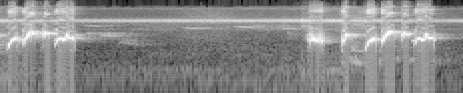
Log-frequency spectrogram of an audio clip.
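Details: Red-whiskered bulbul, Thailand, song played to train caged birds. Two quick phrases of bright, bouncing whistled notes, the second one longer with about six notes. A constant high tone is in the background.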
